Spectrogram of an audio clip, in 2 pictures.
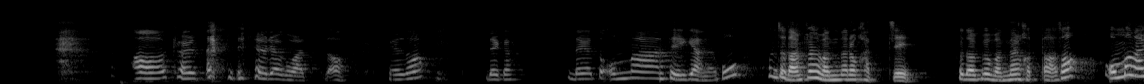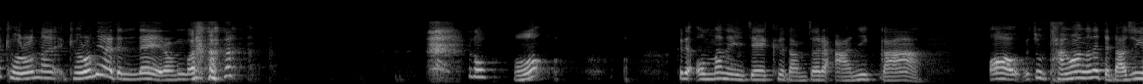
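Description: Microphone volume stepped up at 6.6 s and again at 7.62 s in this speech clip: the call software judged the input too quiet and raised the device gain in single jumps of about 9 dB, then about 7 dB, lifting voice and background together. Nothing is audible above 8 kHz, consistent with a wideband call codec such as G.722.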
